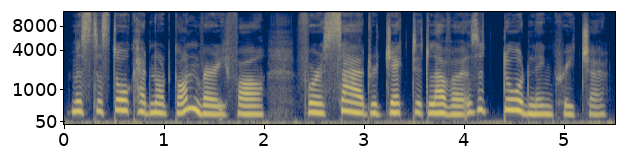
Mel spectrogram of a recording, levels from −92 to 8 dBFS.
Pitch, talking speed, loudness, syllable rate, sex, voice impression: 245 Hz, 175 wpm, -16 LUFS, 4.8 syllables/s, female, feminine, slightly young, thin, slightly tensed, powerful, bright, soft, slightly raspy, intellectual, calm, friendly, reassuring, slightly lively, kind, slightly modest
